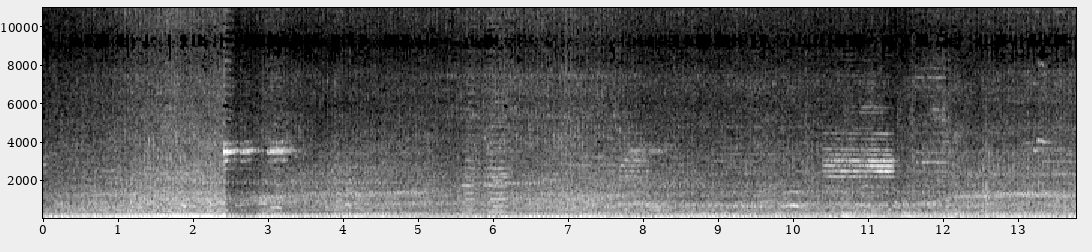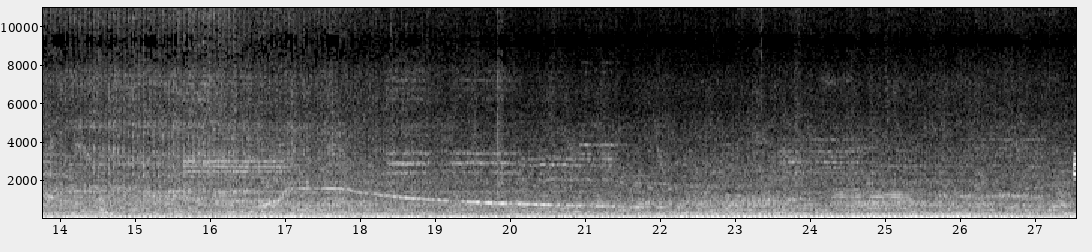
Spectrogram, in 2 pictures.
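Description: Busy street traffic: auto-rickshaw and motorbike engines running with short horn honks several times, under a hubbub of voices. About two-thirds of the way through, a tone rises quickly, then glides down over a few seconds.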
